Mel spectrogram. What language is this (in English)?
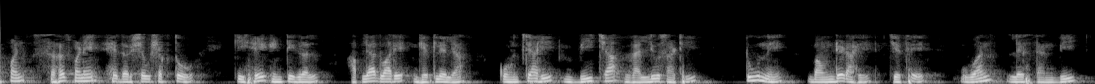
Marathi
